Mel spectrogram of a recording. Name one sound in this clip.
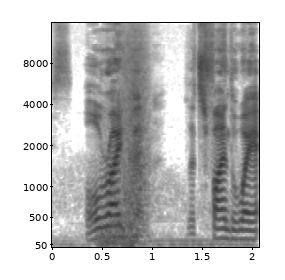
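A heavy spear swishes through the air.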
